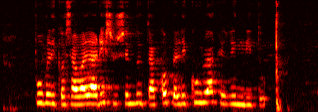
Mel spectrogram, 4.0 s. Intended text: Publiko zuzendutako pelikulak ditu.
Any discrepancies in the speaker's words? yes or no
yes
